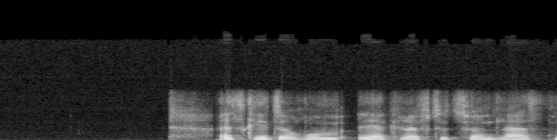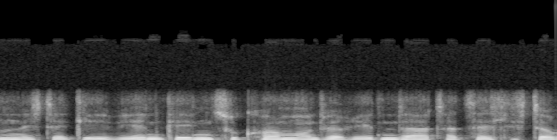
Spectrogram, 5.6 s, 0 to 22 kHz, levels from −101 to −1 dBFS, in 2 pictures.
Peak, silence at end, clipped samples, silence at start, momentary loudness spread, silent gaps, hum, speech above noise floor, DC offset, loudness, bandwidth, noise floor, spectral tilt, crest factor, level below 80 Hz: -6 dBFS; 0 s; under 0.1%; 0.85 s; 5 LU; none; none; 54 dB; under 0.1%; -21 LUFS; 8 kHz; -74 dBFS; -6 dB/octave; 16 dB; -56 dBFS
